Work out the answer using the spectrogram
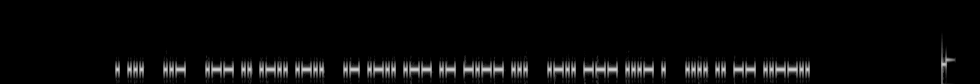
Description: Morse code, heard as a keyed tone, about 37 wpm, 700 Hz. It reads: ES U WILL ALWAYS LOVE HIM?
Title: Sentences from Top 400 Words and Abbreviations 40wpm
